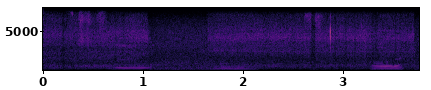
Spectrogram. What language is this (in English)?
Punjabi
